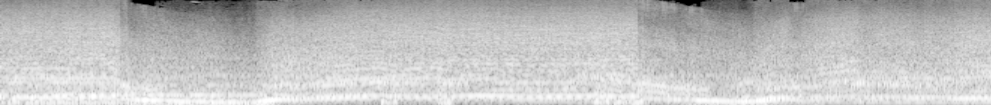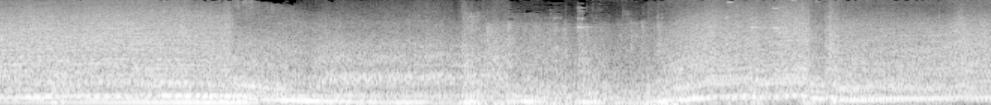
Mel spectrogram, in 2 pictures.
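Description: Tyres screech while sliding through bends.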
